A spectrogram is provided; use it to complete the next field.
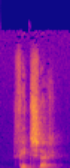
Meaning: cyclist
- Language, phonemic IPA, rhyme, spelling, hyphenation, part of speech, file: Dutch, /ˈfit.sər/, -itsər, fietser, fiet‧ser, noun, Nl-fietser.ogg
